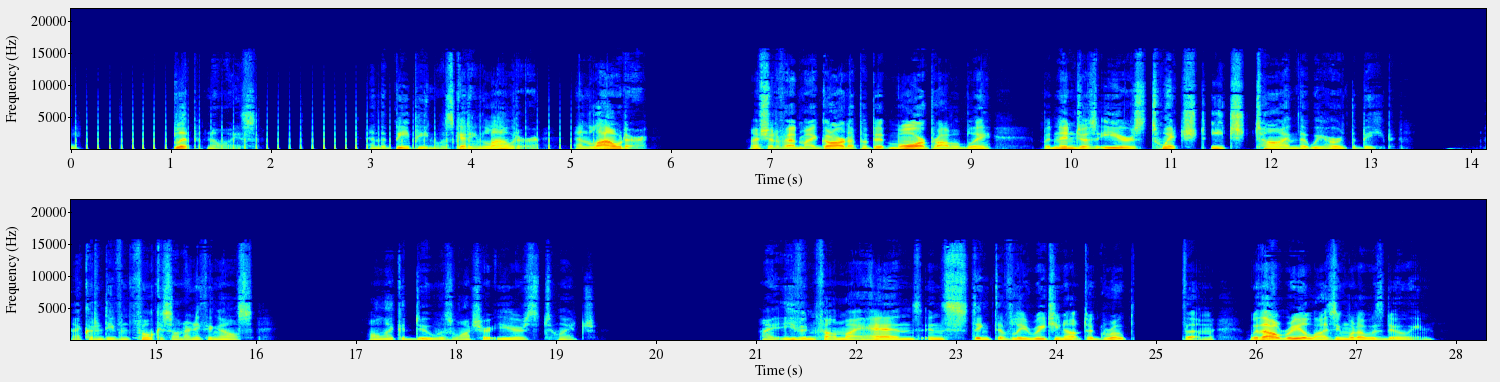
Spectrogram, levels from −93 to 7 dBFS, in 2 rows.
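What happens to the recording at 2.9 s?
At 2.9 s you're right in the middle of a train of clicks that runs from about 0.04 s to 5.34 s. It's a steady ticking, roughly 8.9 clicks a second, evenly spaced, about fifty in all, each one poking up around 10 dB above the speech and carrying on through the pauses. Pulses that regular and that similar in shape are likely interference from nearby equipment or a faulty connection or power supply.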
